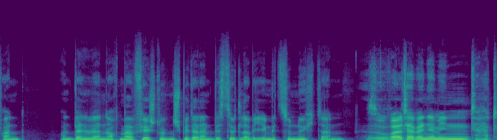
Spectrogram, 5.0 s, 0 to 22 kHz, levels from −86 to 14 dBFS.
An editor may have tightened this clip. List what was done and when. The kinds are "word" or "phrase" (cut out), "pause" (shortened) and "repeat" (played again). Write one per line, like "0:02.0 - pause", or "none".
0:03.5 - pause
